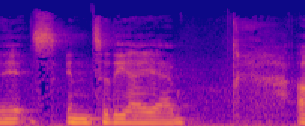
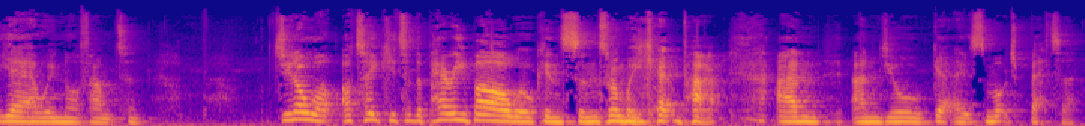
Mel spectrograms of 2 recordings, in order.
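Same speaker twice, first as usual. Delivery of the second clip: put-on mother's lines in a light Birmingham accent, a bit louder; vague Birmingham accent; 3 semitones higher, 5 dB louder than usual. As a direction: mimic a Birmingham mum promising a better shop. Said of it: "I don't know what my accent is".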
